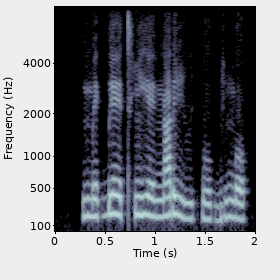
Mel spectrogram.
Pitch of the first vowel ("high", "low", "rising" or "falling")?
rising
